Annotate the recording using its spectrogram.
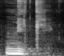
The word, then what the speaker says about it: Nike: Su correcta pronunciación sería Niki.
